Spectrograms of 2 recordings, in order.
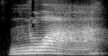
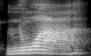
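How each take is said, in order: Both takes have the same delivery.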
